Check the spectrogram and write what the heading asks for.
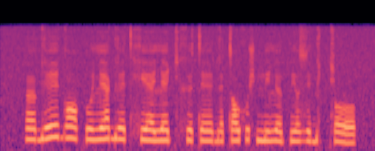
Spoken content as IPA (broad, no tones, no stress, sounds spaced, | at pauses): œ ɡ eː ɡ ɔː k u lʲ a ɡ eː t xʲ ɛː lʲ a c xʲ o t eː ɡ ɛ t ɔ xʷ ə ʃ mʲ ə lʲ ɔ pʲ o z y ɡʲ ə c o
